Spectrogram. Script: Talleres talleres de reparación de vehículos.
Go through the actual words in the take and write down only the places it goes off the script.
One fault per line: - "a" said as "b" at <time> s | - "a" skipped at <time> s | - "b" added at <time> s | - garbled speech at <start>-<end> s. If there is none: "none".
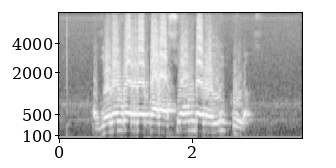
- "talleres" skipped at 1.0 s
